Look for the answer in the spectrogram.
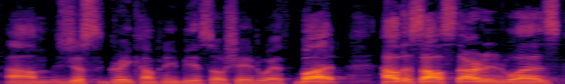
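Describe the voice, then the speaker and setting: A middle-aged man, a chiropractor, answering interview questions in a relaxed, self-deprecating, chatty way. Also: fairly low pitch, moderate pace. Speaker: chiropractor and massage chair reviewer. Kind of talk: casual podcast interview answers.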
